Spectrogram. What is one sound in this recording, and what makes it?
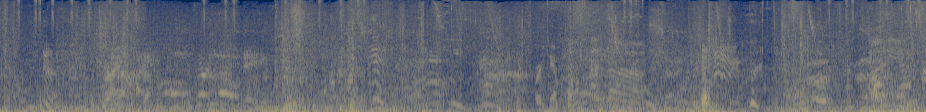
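Futuristic guns fire in rapid bursts.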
